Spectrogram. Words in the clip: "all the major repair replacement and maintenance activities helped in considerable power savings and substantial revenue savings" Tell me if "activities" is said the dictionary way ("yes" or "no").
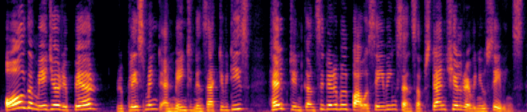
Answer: yes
